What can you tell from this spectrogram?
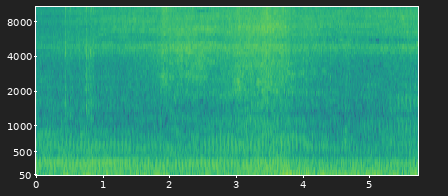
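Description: Motor vehicle running steadily: a constant low engine drone with heavy road rumble.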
